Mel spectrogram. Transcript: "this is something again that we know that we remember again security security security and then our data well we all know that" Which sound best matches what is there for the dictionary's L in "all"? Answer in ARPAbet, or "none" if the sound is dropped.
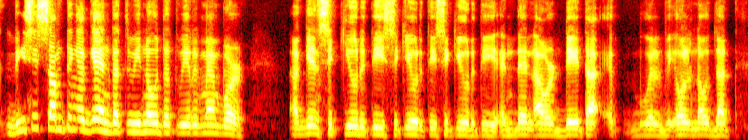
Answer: L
